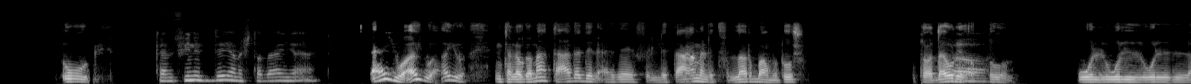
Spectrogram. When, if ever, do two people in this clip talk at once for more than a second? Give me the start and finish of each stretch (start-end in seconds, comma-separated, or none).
none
